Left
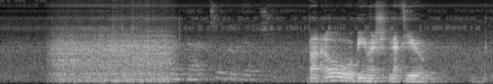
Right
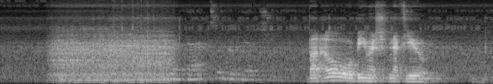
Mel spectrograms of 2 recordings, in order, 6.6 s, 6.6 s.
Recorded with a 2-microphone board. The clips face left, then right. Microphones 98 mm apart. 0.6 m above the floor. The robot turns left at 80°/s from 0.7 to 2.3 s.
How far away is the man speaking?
About 0.7 m.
